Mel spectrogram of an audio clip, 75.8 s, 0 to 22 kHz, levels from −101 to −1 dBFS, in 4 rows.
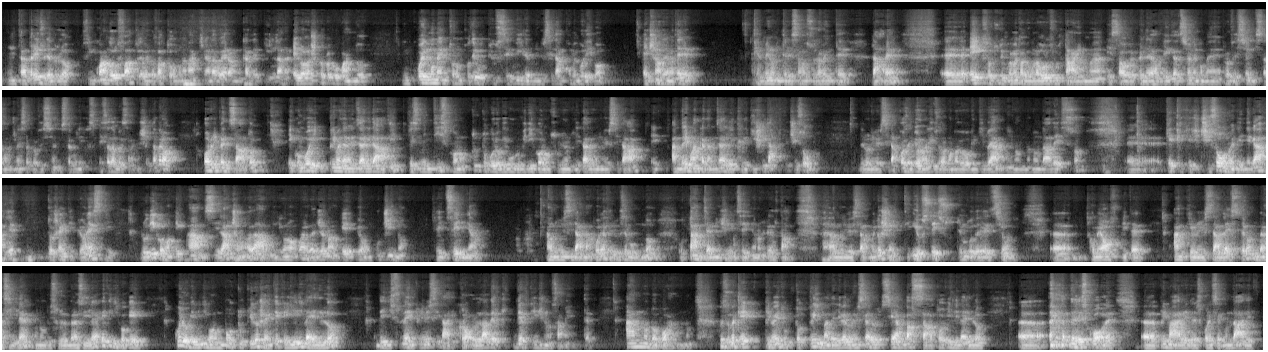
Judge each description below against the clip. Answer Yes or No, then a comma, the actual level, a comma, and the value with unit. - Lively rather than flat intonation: No, narrow, 2.6 semitones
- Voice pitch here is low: Yes, very low, 90 Hz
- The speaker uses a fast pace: Yes, fast, 180 wpm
